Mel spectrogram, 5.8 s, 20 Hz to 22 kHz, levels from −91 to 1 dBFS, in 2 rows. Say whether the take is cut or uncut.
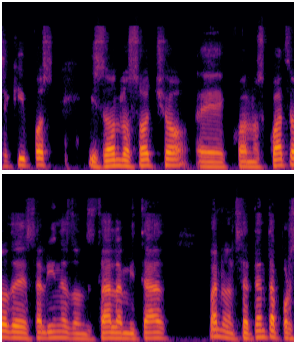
uncut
